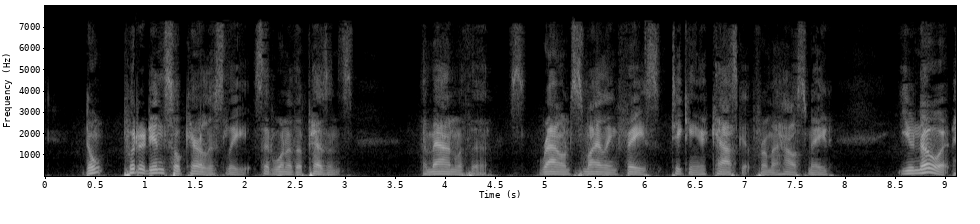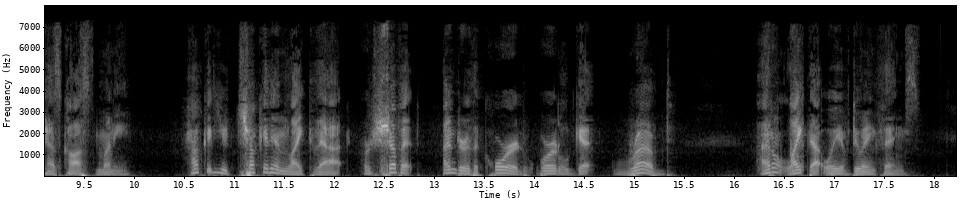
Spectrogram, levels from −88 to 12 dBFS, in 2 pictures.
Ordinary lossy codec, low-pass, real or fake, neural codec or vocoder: AAC, 32 kbps; 7.2 kHz; real; none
